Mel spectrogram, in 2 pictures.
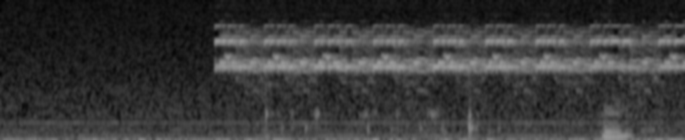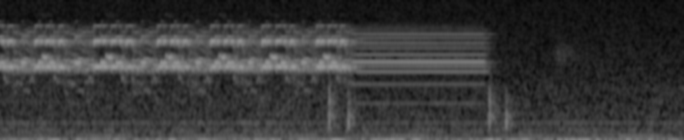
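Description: Buzzer on a Pololu Zumo robot, driven from MATLAB through an Arduino Uno, sounding a rapid string of short high-pitched beeps for about six seconds, starting nearly two seconds in. It then holds a brief steady tone of another pitch, which stops about nine seconds in.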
